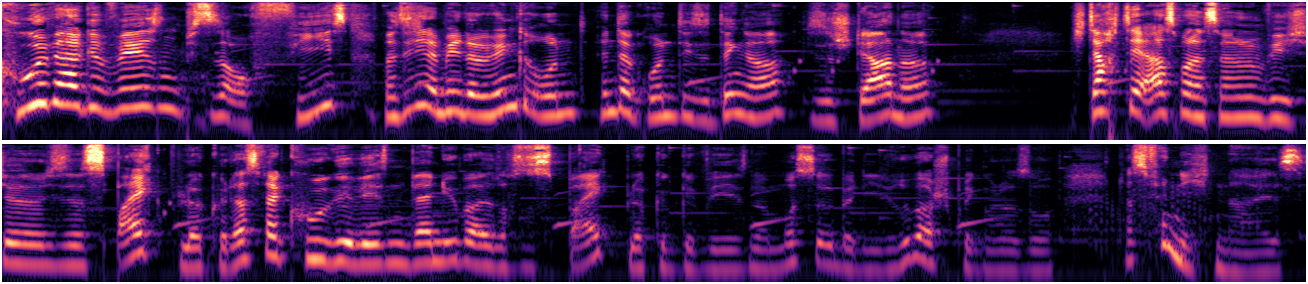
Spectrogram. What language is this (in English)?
German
